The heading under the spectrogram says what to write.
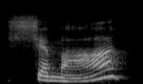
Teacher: So the last letter in the word Shema is ayin. Ayin is silent. It's a consonant that is silent.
